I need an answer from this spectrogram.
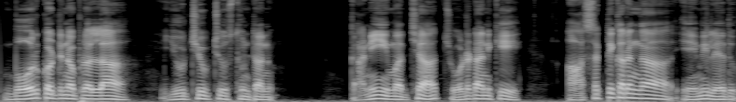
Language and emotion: Telugu, sad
